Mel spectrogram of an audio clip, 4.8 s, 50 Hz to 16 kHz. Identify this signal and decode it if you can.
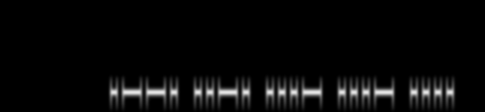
Morse code, heard as a keyed tone, about 20 wpm, 700 Hz. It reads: PFVVH
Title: Code Groups - 5 Letters - 20wpm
